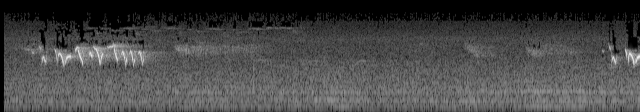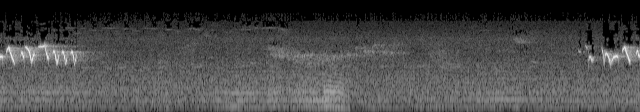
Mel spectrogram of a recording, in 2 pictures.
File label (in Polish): słowik modry - Luscinia cyane; ptak dotychczas w Polsce nieobserwowany; wroblowe; turdidae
